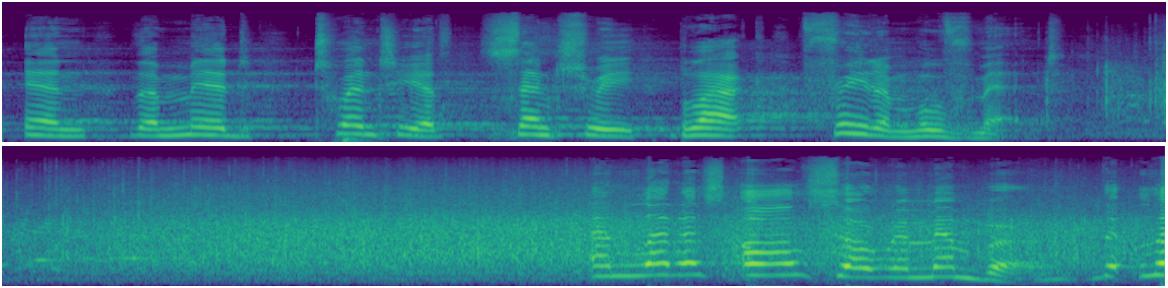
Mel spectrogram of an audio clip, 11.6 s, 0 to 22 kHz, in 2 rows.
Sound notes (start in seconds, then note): 5.4 audience applauding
